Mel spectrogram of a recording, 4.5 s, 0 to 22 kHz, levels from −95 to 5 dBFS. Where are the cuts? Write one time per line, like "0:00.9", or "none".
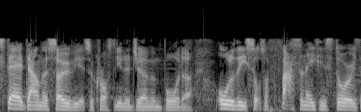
0:02.5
